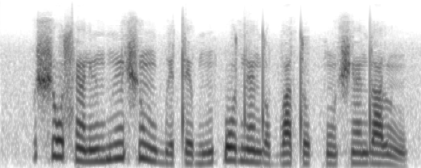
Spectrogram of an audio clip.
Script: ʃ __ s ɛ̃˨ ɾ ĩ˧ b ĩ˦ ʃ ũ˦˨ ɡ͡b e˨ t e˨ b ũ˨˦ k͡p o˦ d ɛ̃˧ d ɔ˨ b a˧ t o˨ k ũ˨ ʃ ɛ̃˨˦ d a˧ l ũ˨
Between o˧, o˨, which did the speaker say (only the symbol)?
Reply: o˧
